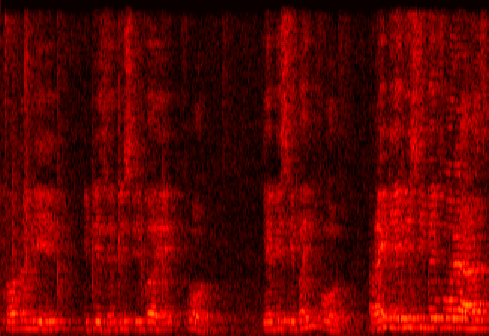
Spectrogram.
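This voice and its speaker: A man with a Telugu South Indian accent teaches mathematics step by step, dictating and deliberately repeating phrases. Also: high-pitched, warm tone. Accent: Indian, Telugu-speaking south. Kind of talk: classroom lecture, step-by-step proof. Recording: muffled, very echoey, distant, noisy room.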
